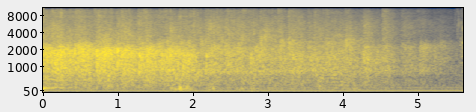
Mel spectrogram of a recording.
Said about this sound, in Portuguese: Queria uma salva de palmas para ela, por gentileza.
